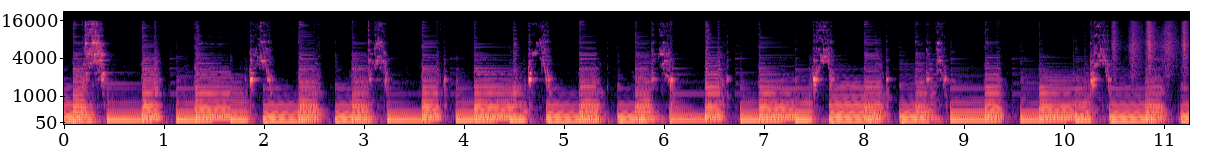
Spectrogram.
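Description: Background music: acoustic guitar playing plucked and strummed chords in a steady rhythm.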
